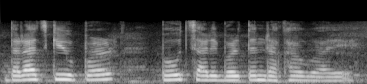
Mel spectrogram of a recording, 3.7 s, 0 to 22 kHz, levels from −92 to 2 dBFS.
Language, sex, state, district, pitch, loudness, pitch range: Hindi, female, Sikkim, Gangtok, 210 Hz, -16 LUFS, 200-225 Hz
